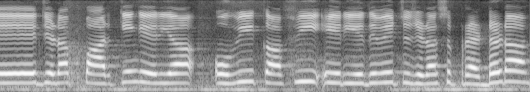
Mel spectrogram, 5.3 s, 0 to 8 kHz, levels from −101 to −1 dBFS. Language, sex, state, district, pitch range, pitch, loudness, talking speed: Punjabi, female, Punjab, Kapurthala, 300-330 Hz, 310 Hz, -11 LUFS, 145 wpm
